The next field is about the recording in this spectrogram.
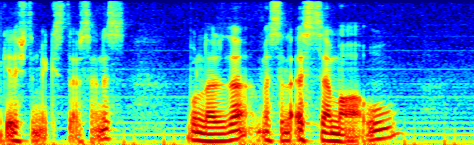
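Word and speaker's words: السماء: Yani kelime hazinenizi geliştirmek isterseniz bunları da mesela es-sema'u, es-sema'u diye okunur ama lam yazılır tabi.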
